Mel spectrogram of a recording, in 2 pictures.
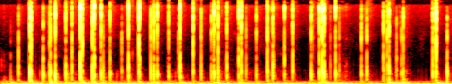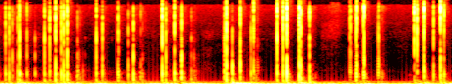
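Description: Long teal nails tap rapidly across the top of a holographic faux-leather (synthetic-leather) zip wallet lying flat. The result is a fast, continuous stream of short, dry clicks with bright edges and almost no ring, over a steady low hum.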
